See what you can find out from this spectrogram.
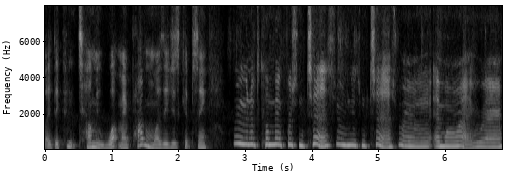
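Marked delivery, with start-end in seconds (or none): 2.8-6.8 high-pitched, silly voice. Retelling what the doctors kept saying after a stroke: imitating doctors in a silly voice. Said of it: "they didn't say it like that, but that's how I heard it".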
